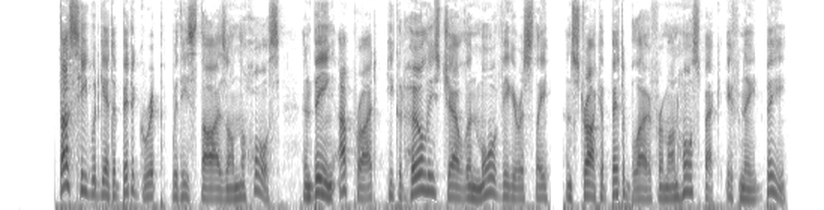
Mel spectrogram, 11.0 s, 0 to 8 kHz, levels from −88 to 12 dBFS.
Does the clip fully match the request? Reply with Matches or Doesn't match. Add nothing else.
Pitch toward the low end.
Matches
